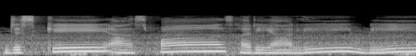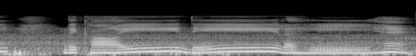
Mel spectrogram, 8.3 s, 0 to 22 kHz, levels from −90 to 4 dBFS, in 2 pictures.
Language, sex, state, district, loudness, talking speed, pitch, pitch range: Hindi, female, Madhya Pradesh, Umaria, -13 LUFS, 60 wpm, 195 Hz, 170-235 Hz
